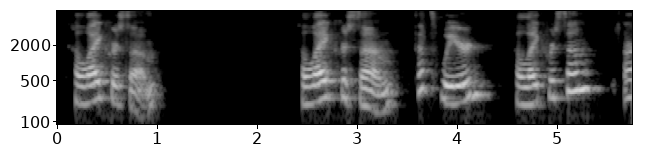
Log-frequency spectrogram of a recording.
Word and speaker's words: Helichrysum: It's pronounced Helichrysum. Helichrysum.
